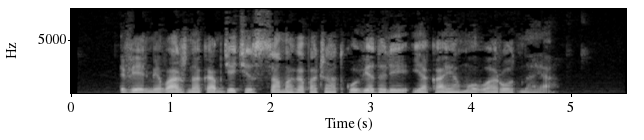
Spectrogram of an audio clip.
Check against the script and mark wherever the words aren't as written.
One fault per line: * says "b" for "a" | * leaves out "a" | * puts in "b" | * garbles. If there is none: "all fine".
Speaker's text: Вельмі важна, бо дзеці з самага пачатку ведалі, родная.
* says "каб" for "бо"
* puts in "якая мова"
